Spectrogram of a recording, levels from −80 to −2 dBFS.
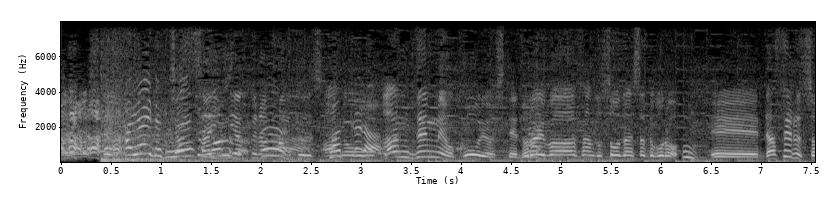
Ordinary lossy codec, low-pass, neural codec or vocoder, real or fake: none; none; none; real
